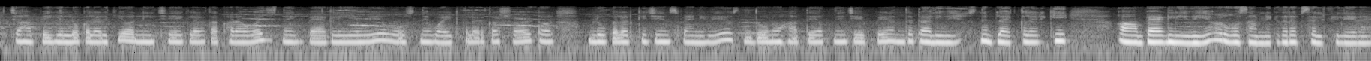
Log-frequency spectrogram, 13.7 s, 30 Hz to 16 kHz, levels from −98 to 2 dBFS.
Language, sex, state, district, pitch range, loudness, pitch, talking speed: Hindi, female, Jharkhand, Sahebganj, 205-225 Hz, -18 LUFS, 220 Hz, 260 wpm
